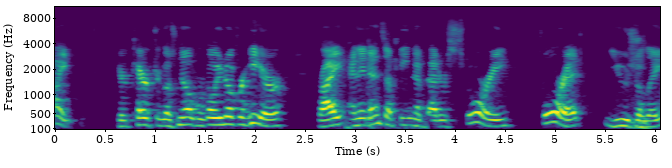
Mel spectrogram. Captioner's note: laughing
